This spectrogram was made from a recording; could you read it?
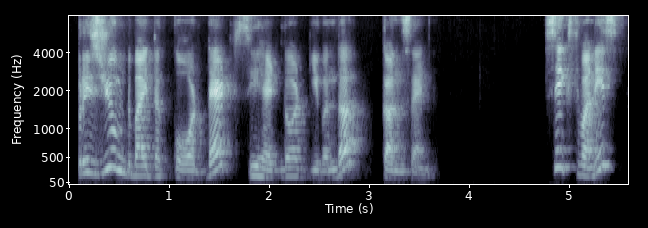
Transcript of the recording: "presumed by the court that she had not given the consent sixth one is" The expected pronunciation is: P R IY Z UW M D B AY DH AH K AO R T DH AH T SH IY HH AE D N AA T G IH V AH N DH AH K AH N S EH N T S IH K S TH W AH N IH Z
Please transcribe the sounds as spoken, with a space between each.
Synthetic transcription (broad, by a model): P R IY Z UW M D B AY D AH K AO R T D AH T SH IY HH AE D N AA T G IH V AH N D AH K AH N S EH N T S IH K S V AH N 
